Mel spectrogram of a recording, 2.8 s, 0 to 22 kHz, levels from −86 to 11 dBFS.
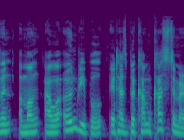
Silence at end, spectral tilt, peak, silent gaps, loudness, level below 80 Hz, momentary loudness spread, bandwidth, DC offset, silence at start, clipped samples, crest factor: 0 s; -5 dB/octave; -12 dBFS; none; -27 LUFS; -64 dBFS; 3 LU; 14 kHz; under 0.1%; 0 s; under 0.1%; 14 dB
